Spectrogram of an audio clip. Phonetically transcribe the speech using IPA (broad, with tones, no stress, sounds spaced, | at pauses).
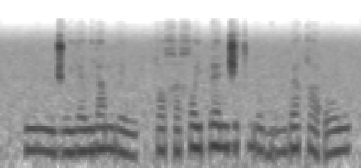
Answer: ŋ i˨ ŋ n d͡ʒ u˨ j ɛ˧ w j a˦ m b e˨ w | q o˧ χ ɪ˨˦ χ o˦ j ɓ ɛ˦ n d͡ʒ ɪ˦ t͡s b ʊ˨ l b u˧ m b ʊ˧ j q a˨ ʔ o˧ w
